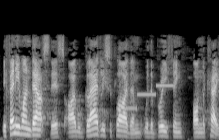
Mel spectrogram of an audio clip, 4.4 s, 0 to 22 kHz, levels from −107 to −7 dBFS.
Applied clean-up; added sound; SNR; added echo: classical method log-MMSE.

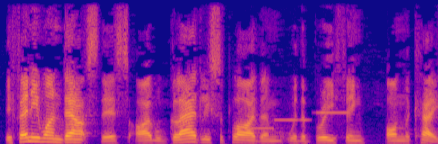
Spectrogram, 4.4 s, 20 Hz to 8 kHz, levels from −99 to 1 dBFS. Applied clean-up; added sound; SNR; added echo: neural mask model RNNoise.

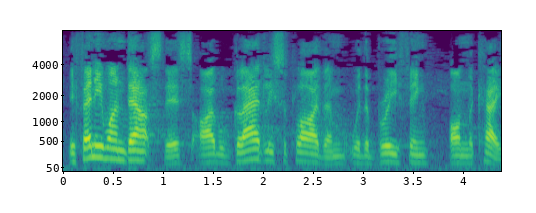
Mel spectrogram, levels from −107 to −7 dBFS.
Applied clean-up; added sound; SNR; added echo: none; none; none; none.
